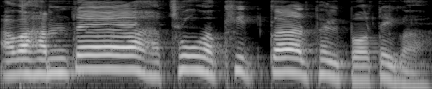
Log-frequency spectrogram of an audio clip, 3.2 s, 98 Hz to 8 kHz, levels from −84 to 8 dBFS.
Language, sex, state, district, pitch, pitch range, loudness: Wancho, female, Arunachal Pradesh, Longding, 215 Hz, 190-245 Hz, -15 LUFS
